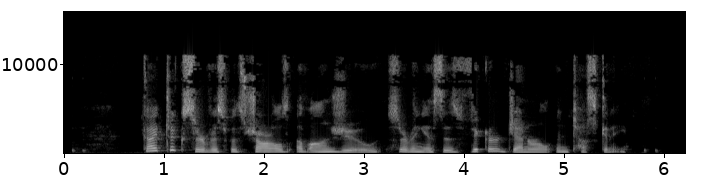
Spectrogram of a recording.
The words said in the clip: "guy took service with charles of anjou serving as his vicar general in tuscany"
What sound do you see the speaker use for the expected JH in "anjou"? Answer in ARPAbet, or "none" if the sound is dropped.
ZH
